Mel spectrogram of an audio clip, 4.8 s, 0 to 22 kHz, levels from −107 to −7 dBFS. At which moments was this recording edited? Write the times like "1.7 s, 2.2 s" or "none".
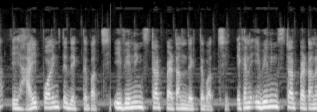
1.5 s, 3.4 s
